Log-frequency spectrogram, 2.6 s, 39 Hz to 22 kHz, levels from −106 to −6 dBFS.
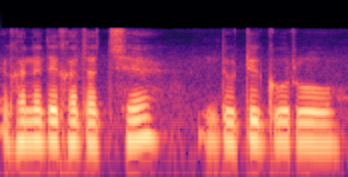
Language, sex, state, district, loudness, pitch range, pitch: Bengali, male, Tripura, Unakoti, -17 LUFS, 140-150 Hz, 145 Hz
